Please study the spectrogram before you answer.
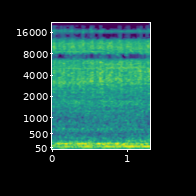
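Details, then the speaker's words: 1976 AMC Gremlin that sat about 32 years, first start with nothing touched, starter held a little long; steady, deep, even idle with no misses or knocks, not smoking badly. Normal idle. "we left the starter on a little long, but look, it's in here idling. We haven't even touched anything."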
